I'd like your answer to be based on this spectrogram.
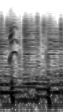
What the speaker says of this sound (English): I like how they make puppy noises.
